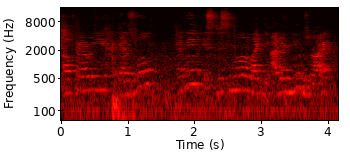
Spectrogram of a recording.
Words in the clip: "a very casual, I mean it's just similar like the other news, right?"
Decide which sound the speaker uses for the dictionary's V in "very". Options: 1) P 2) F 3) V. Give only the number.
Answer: 2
